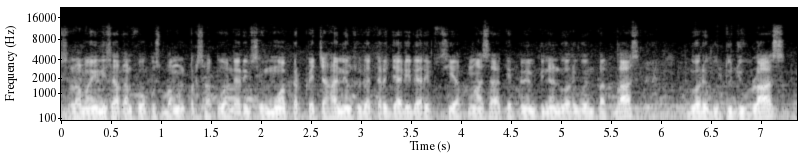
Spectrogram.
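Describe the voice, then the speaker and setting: A man with a Papuan Indonesian accent speaks quickly at a medium pitch. He makes a public statement as a local leader, outdoors with a noticeable crowd around him. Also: fairly even intonation. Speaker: newly installed local chairman. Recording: outdoor recording with crowd noise.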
